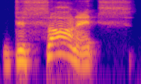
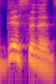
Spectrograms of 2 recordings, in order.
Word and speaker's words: Dissonance: dystopian science fiction series dissonant did I pronounce the name of that series correctly uh it's dissonance that's the one okay dissonance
